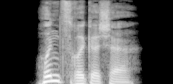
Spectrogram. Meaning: inflection of hunsrückisch: 1. strong/mixed nominative masculine singular 2. strong genitive/dative feminine singular 3. strong genitive plural
- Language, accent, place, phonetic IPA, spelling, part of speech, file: German, Germany, Berlin, [ˈhʊnsˌʁʏkɪʃɐ], hunsrückischer, adjective, De-hunsrückischer.ogg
